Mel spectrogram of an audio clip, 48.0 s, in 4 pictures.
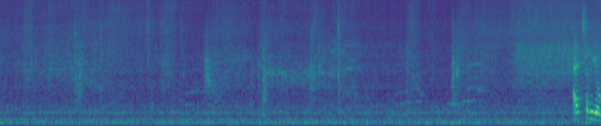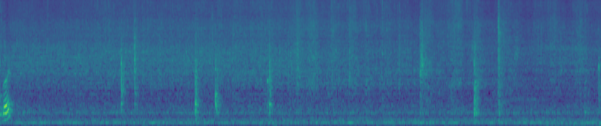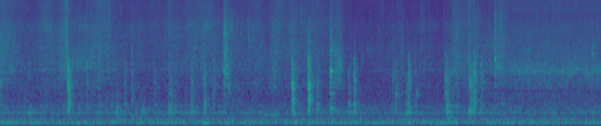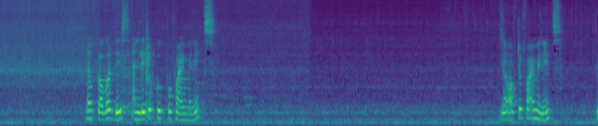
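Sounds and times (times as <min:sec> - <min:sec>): chicken sizzling in a pan: 0:00.0 - 0:42.4, 0:43.2 - 0:48.0
spatula scraping a pan: 0:01.4 - 0:02.1, 0:03.2 - 0:07.2, 0:29.5 - 0:31.3.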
